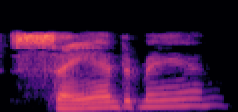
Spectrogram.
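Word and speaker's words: S&Man: This one is called, it's pronounced Sandman, but right. It's S, the and sign, man.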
